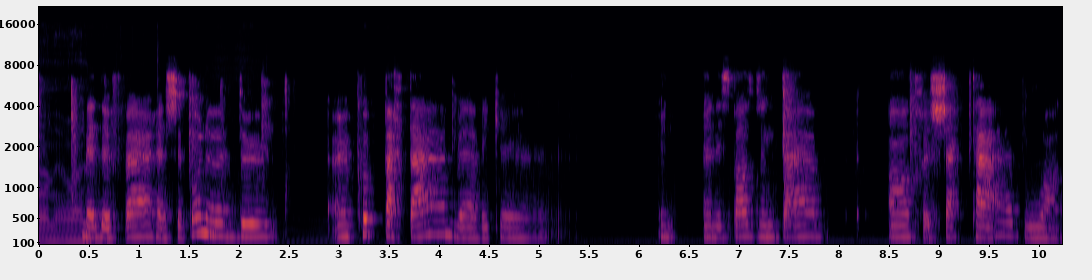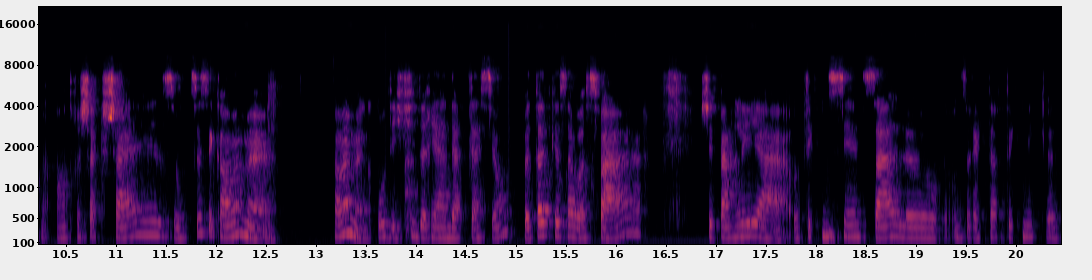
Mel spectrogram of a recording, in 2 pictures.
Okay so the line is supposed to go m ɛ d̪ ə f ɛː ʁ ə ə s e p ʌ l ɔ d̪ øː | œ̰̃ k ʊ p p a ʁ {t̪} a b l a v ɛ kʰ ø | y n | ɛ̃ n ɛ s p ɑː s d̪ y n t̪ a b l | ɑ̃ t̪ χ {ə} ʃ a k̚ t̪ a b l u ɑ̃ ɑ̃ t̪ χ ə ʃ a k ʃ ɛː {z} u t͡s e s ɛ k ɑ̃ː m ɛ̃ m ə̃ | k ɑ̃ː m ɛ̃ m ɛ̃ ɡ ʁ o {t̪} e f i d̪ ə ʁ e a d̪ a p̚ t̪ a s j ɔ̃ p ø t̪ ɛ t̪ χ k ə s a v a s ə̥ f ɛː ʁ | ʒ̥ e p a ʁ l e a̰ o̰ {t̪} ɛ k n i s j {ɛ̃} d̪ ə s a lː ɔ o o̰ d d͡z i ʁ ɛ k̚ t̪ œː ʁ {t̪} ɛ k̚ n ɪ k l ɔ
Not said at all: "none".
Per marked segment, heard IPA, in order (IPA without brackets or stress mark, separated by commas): t̪, ə, z, d̪, t̪, ɛ̃, t̪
